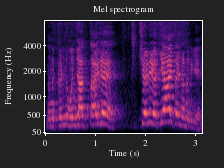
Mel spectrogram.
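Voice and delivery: dying plea. Acted. Dying Bhima pleads to brother.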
